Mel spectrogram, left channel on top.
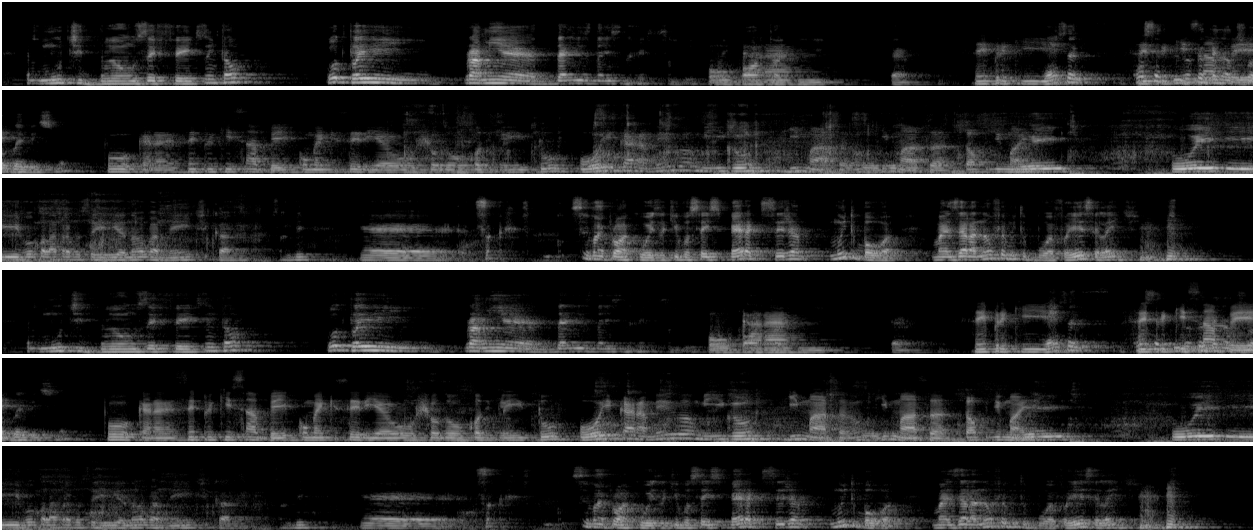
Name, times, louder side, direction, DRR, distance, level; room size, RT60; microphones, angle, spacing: voice 1, 0.2-2.4 3.3-8.2 8.9-9.1 10.4-10.8 11.3-13.2 21.1-21.5 22.5-23.2 24.2-27.5 27.8-28.1 28.6-30.2 30.7-34.0 34.3-36.4, left 2 dB, 50° left, 8 dB, 0.6 m, -30 dB
voice 2, 7.1-7.9 9.7-10.6 11.3-12.6 13.6-20.1 20.4-22.9 36.4-36.8, right 2 dB, 45° right, 8 dB, 0.6 m, -33 dB
sound 1, 16.2-18.1 18.4-27.7 27.9-30.0 30.3-30.6, left 2 dB, 80° left, 0.8 m, -45 dB
9.4 x 3.5 x 4.3 m, 1.1 s
head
